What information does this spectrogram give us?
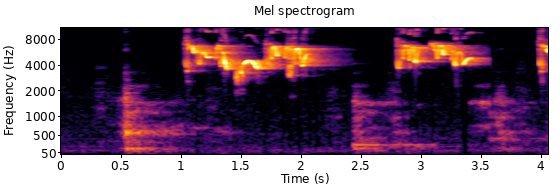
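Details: Serinus mozambicus sings two sustained, sweet, high warbles with rapid trills that dip and rise, separated by short bursts of low knocking noise.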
